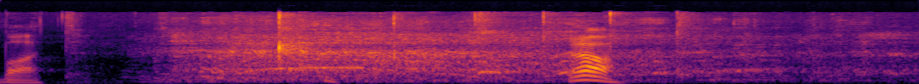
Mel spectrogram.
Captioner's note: audience laughing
